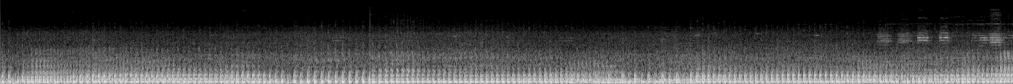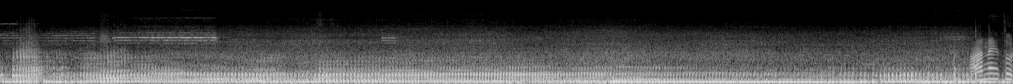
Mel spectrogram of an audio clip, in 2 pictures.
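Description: A Yamaha MX motorcycle crawling through congested traffic, its engine a loud, continuous rumble mixed with road and wind noise. Some clatter and passing vehicles cut through midway.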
